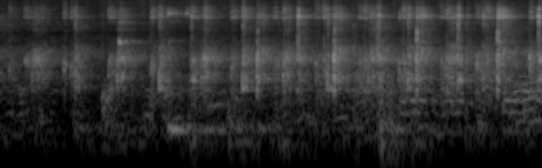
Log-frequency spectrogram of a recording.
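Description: A table tennis ball clicks back and forth off paddles and table in an echoing hall.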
